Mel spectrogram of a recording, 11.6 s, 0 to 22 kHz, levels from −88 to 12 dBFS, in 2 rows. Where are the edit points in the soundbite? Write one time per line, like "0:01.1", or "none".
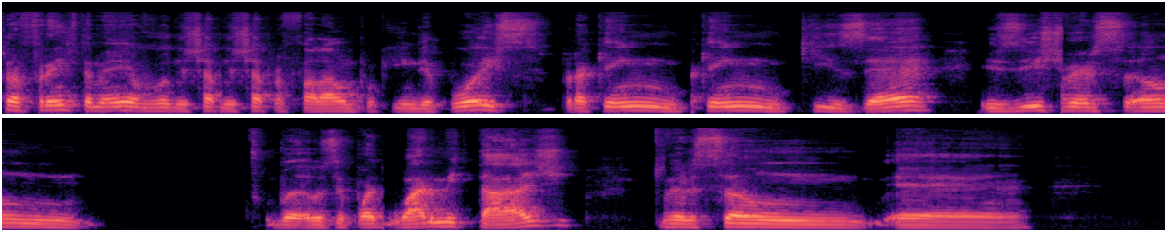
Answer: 0:01.1
0:03.4
0:05.3
0:07.7
0:09.1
